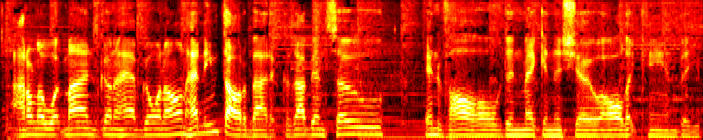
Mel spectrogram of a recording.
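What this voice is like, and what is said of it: Southern accent. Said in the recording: “talk with a Southern accent”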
